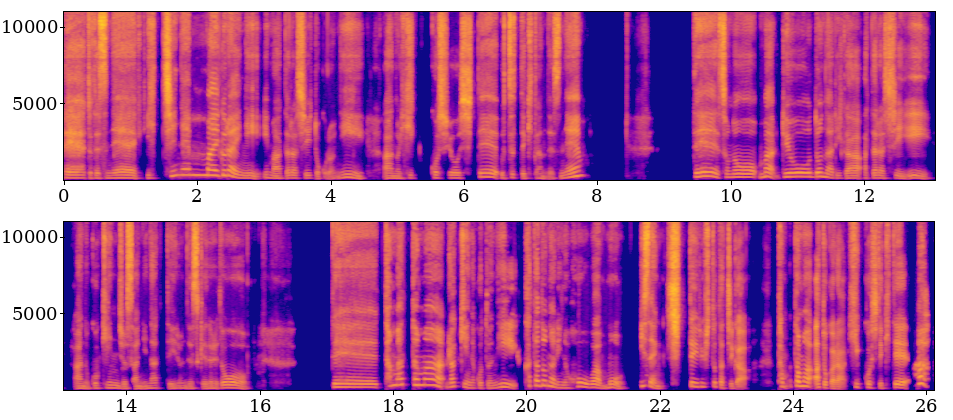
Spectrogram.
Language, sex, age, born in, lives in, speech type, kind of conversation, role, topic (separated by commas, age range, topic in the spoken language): Japanese, female, 50-54, Japan, United States, conversation, advice, user, 近所づきあいのやり方に戸惑っている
